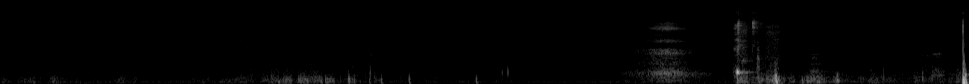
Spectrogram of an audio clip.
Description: Jut tried to induce a bit but as you ca see mostly false starts.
